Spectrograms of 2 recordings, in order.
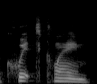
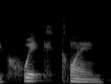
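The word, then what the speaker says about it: quitclaim: It's called the quit claim. A lot of people mispronounce this. They say quick claim.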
